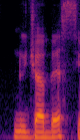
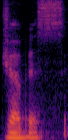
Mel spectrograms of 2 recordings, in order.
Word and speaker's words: Nujabes: Nujabes, you know Nujabes? No, how do you spell it? Nujabes. It's like this Japanese composer. Uh, Nujabes. N-U-J-A-B-E-S.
